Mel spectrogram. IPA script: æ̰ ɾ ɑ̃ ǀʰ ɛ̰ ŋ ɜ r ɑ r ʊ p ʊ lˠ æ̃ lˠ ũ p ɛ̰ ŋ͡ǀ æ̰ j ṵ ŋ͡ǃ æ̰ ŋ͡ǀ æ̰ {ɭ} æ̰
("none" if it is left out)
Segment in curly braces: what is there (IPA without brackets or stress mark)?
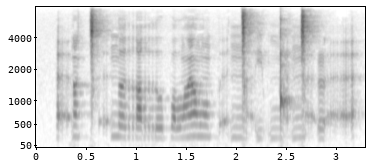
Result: ɭ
